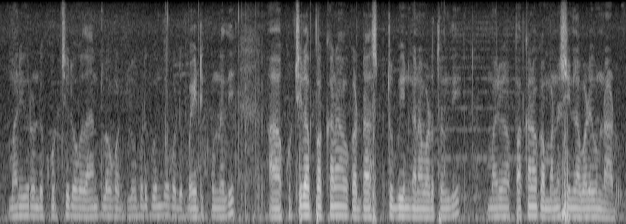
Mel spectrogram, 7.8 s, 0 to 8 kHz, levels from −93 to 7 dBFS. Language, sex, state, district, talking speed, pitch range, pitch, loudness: Telugu, male, Telangana, Mahabubabad, 190 wpm, 110-120 Hz, 115 Hz, -23 LUFS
